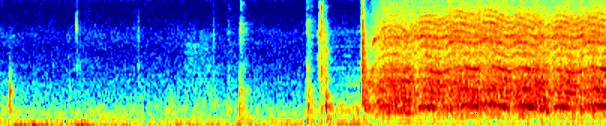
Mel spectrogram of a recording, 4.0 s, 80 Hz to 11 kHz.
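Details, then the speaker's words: 2007 Mazda 6, cranking during spark check with plug wells full of oil: a few clicks, then fast even spinning crank with no distinct compression beats, no firing; owner suspects no compression. "i have no compression in this motor which unfortunately is what it sounds like"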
